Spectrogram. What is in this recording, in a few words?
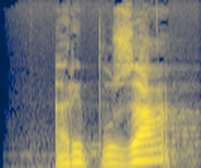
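"ripusa", Sicilian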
